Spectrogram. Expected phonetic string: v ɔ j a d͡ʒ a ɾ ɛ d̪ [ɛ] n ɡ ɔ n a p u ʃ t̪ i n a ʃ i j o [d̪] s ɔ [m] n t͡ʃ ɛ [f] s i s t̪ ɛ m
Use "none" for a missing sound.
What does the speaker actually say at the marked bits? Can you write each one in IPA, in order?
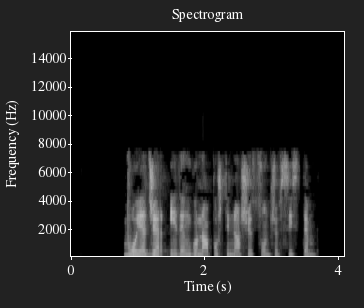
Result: ɛ, t̪, none, f

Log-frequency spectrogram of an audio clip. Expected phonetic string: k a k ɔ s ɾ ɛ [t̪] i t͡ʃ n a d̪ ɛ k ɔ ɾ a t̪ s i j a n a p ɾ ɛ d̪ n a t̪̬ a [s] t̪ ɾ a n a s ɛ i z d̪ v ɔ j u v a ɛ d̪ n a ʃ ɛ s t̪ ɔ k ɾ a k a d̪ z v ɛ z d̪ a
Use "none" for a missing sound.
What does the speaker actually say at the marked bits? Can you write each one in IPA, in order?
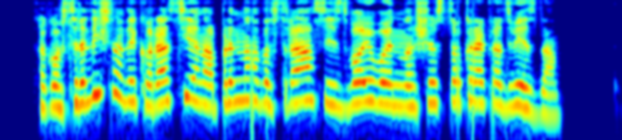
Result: d̪, s

